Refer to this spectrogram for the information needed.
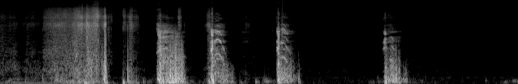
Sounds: Cough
